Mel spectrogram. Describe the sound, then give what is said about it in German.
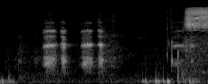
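A programmed synthetic frog croak plays from a programmable box. It repeats in a few short, raspy bursts with a steady rhythm, clear, and ends in a brief bright electronic hiss. No one speaks. “Cool, klingt ja echt wie ein Frosch.”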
